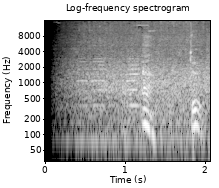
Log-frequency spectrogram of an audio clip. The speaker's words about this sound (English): It's pretty windy up here today, as you can probably hear. I think I might be about to be blown all the way to Paris.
